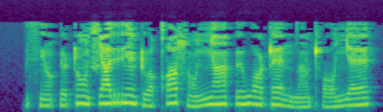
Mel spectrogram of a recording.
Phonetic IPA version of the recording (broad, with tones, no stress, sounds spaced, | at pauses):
sʲ ɔ̃˩˧ ʔ ʏ˩˧ ʈ ɔ̃˦˨ ɕ a˦˥ rʲ ɛ̃˦˨ ʈ u˩˧ qʼ ɔ˦˥ ɬ ɔ̃˩˧ ɲ ã˦˥ ʔ ʏ˦˥ w ɔ˦˨ ʈ ɛ˦˨ n d ã˩˧ ʈʰ ɔ˩˧ ɲ ɛ˦˥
